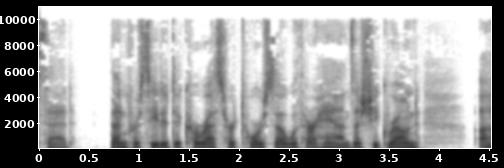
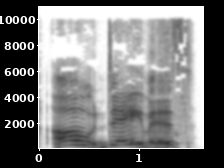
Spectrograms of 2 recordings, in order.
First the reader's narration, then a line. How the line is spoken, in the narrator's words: I laughed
